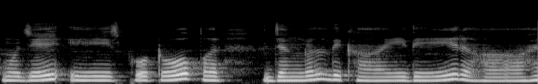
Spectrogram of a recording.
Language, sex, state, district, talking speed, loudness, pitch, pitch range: Hindi, female, Madhya Pradesh, Umaria, 100 wpm, -17 LUFS, 185 Hz, 180-200 Hz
